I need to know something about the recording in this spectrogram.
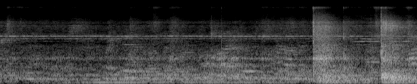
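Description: Two loud slaps of kicks striking a taekwondo paddle kick target, about three seconds in and again just before the end.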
